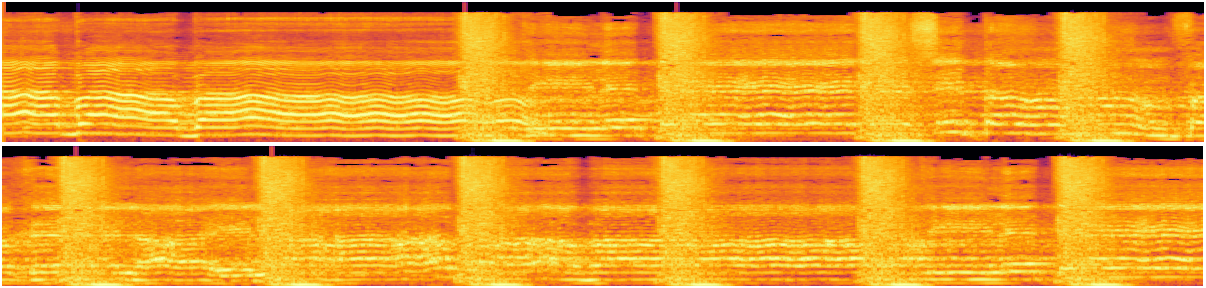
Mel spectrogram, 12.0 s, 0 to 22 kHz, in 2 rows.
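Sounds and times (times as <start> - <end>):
men's chorus chanting a lament: 0.0 - 12.0
chest-beating rhythm: 2.3 - 12.0.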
